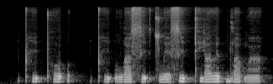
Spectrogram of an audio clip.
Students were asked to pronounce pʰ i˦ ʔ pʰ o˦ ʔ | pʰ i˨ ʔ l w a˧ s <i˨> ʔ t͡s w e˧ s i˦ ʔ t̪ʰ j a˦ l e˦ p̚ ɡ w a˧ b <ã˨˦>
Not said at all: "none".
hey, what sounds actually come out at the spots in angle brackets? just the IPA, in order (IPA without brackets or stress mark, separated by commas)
i˨, ã˨˦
